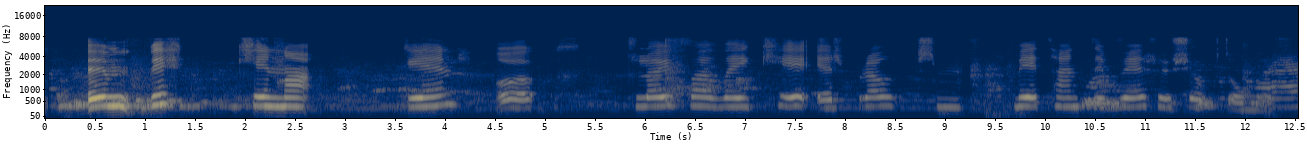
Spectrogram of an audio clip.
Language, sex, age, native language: Icelandic, female, 18-19, Icelandic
